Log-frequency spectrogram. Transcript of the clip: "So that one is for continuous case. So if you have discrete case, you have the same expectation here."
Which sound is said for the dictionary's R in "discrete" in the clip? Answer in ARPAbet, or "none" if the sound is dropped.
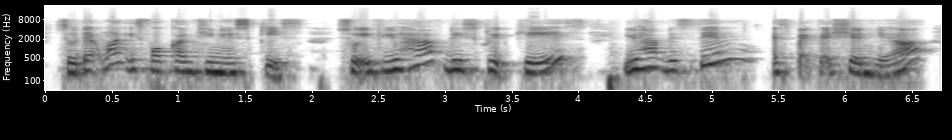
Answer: R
